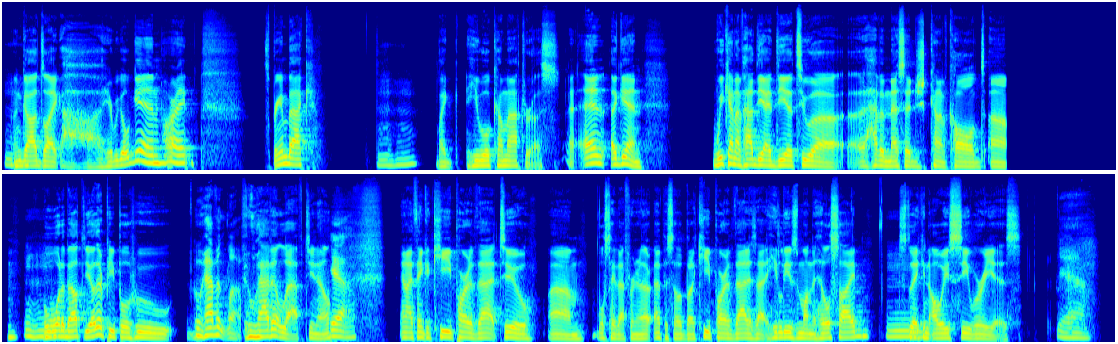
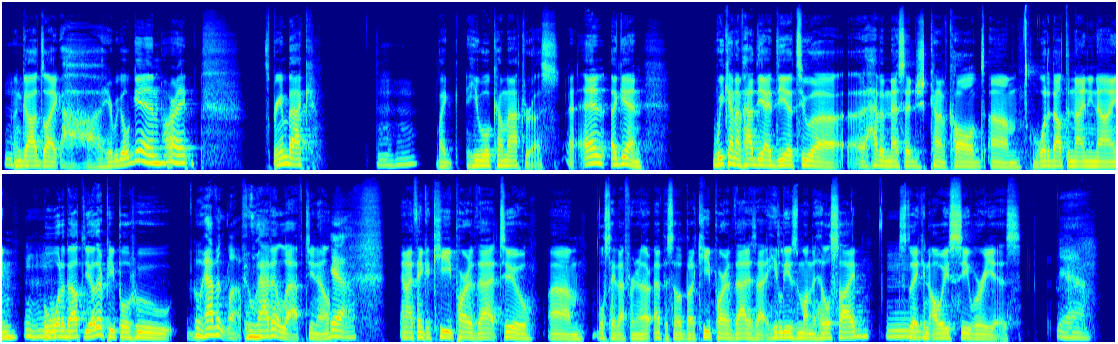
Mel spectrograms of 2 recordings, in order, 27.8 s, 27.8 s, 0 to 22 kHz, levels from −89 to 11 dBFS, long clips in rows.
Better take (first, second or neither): second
